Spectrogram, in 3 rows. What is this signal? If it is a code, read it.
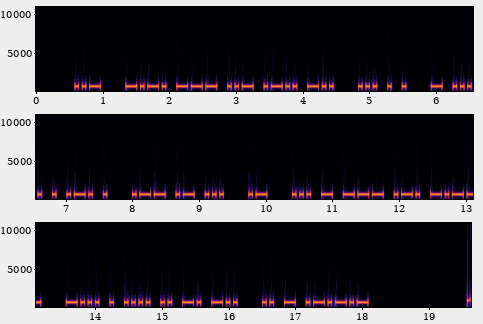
Morse code, heard as a keyed tone, about 22 wpm, 700 Hz. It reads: U COULD SEE THERE WAS A STORY BEHIND IT.
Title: Sentences from Top 500 Words and Abbreviations 22wpm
